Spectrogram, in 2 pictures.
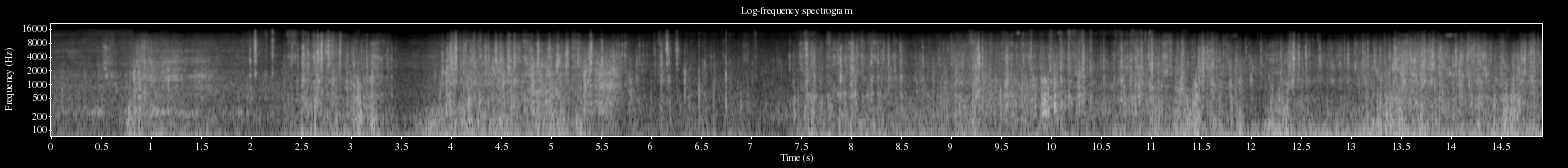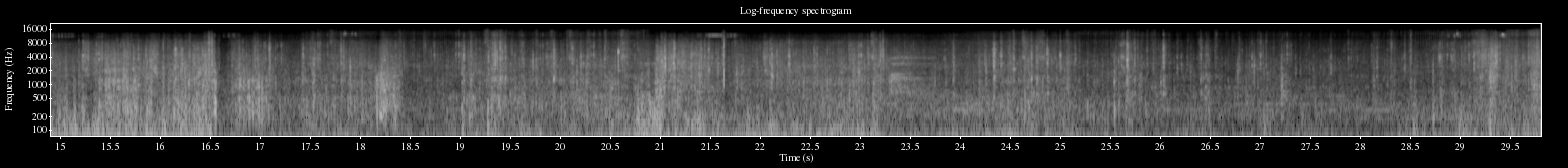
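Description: Downhill mountain bike riding a rough trail: wind rumbling on the action camera's microphone, with frequent knocks and rattles from the bike over uneven ground.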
